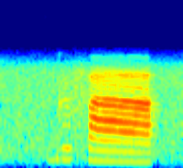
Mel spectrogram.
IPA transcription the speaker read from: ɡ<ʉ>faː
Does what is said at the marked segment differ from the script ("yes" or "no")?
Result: no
